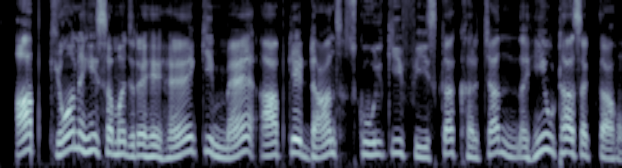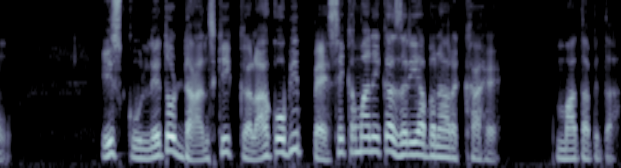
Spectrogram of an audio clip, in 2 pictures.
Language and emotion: Hindi, disgusted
